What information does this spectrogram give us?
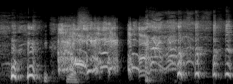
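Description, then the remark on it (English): A loud fit of coughing from a COVID cough, two long rough bursts with short hacking sounds around them, mixed with breathy laugh-like voicing and no words spoken. “A COVID cough there.”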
